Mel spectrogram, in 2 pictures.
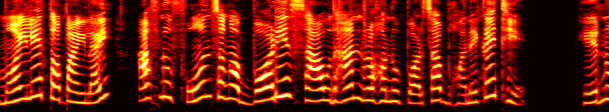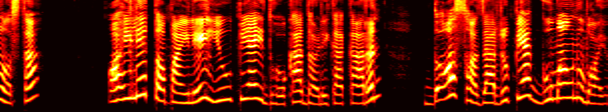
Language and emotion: Nepali, angry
